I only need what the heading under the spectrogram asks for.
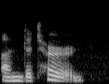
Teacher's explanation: the stress is on the end which is unusual for English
